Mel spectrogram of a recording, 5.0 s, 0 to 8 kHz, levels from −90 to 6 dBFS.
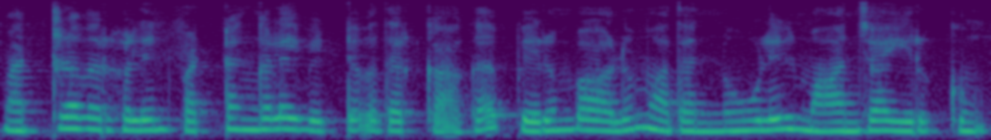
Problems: low volume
